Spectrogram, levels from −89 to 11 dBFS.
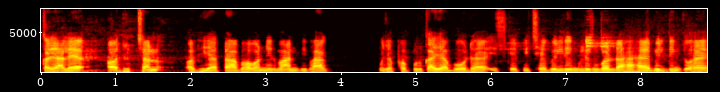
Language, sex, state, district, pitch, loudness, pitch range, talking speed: Hindi, male, Bihar, Muzaffarpur, 140 Hz, -17 LUFS, 135-145 Hz, 150 wpm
